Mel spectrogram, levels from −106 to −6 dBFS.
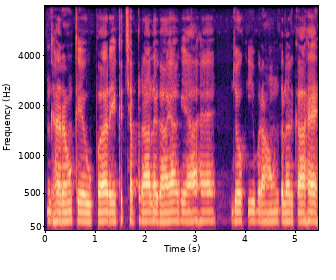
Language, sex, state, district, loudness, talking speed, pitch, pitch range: Hindi, male, Jharkhand, Ranchi, -15 LUFS, 155 wpm, 125 Hz, 120-125 Hz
